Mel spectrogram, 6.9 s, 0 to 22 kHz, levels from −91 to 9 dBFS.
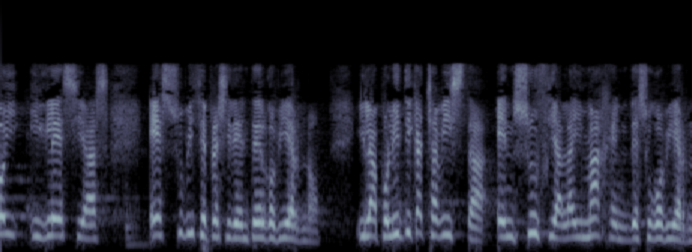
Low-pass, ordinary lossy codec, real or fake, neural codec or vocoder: none; none; real; none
